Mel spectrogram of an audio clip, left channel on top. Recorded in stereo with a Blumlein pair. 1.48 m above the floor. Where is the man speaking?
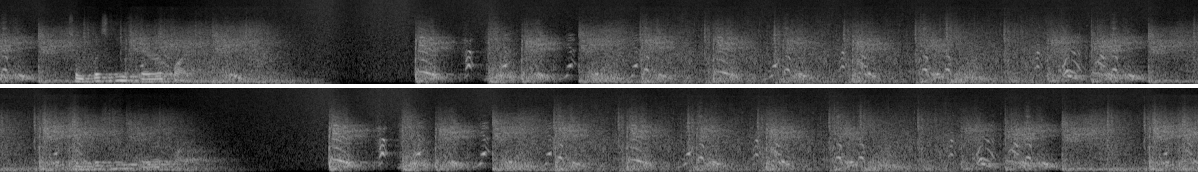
65° left, 2.5 m.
